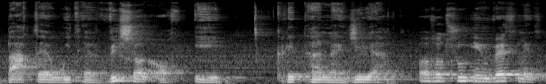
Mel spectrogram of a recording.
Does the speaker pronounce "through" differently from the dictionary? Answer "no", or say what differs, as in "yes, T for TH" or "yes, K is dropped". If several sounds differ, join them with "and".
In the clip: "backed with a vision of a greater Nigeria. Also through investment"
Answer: yes, T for TH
